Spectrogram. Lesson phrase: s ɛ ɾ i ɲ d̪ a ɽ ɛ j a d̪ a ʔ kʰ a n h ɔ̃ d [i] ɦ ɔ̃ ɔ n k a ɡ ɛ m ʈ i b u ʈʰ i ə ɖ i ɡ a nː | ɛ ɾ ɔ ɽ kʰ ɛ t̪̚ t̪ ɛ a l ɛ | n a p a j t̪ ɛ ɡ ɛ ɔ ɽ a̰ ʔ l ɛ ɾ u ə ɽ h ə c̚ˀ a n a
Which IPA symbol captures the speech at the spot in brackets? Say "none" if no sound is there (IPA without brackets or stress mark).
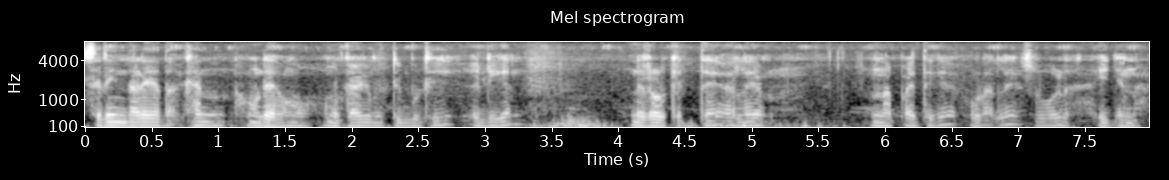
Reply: ɛ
